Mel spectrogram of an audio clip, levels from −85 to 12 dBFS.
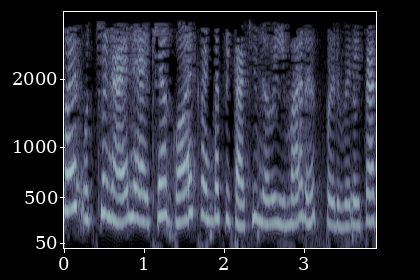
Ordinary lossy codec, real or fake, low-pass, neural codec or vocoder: MP3, 16 kbps; fake; 3.6 kHz; codec, 24 kHz, 1.5 kbps, HILCodec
